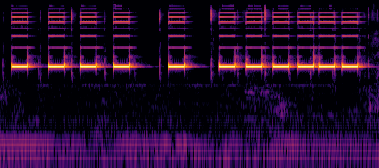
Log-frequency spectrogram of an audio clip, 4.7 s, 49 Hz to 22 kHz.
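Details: Crisp high-pitched keypad beeps, about a dozen presses in five seconds, each answered cleanly on a microwave control board that earlier would not trigger its relay (no heating); after the relay fix, the board responds normally and a 5-minute cook is set.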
